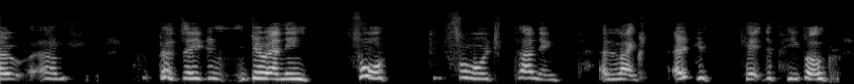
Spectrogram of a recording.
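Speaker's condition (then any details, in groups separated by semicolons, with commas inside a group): Cerebral palsy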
